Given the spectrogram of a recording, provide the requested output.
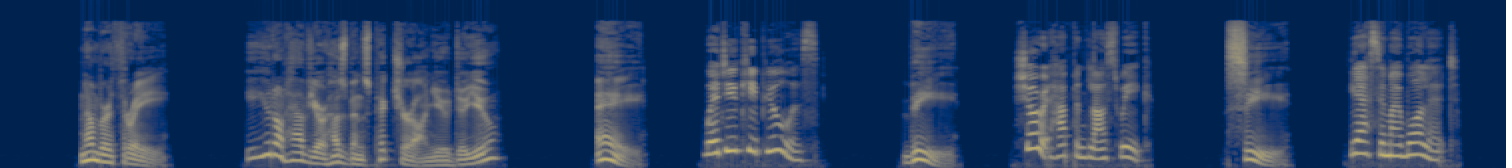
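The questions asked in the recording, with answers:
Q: You don't have your husband's picture on you, do you?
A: C: Yes, in my wallet.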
